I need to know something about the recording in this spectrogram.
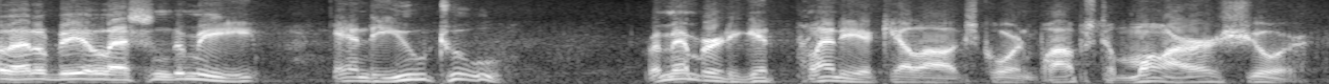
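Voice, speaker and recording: Hearty cowboy pitchman: animated, very bright, folksy and chatty, American Western accent, vintage radio advert. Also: gravelly, full character voice. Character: folksy, chummy male cowboy pal pitchman. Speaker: commercial pitchman. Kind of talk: 1950s radio cereal commercial.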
